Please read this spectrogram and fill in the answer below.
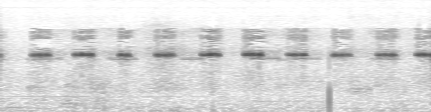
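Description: Electronic warning beeper of a mechanical parking garage, one high tone repeating evenly about twice a second: the alarm that sounds while the car lift or turntable is moving. A single sharp click about three seconds in.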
